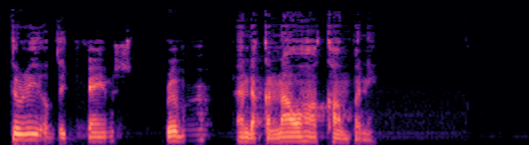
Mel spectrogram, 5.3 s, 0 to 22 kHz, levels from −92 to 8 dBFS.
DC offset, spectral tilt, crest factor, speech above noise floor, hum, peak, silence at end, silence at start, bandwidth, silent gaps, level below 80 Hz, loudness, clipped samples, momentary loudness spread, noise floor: under 0.1%; -4.5 dB/octave; 18 dB; 67 dB; none; -2 dBFS; 1.6 s; 0.1 s; 15 kHz; none; -58 dBFS; -19 LUFS; under 0.1%; 19 LU; -85 dBFS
